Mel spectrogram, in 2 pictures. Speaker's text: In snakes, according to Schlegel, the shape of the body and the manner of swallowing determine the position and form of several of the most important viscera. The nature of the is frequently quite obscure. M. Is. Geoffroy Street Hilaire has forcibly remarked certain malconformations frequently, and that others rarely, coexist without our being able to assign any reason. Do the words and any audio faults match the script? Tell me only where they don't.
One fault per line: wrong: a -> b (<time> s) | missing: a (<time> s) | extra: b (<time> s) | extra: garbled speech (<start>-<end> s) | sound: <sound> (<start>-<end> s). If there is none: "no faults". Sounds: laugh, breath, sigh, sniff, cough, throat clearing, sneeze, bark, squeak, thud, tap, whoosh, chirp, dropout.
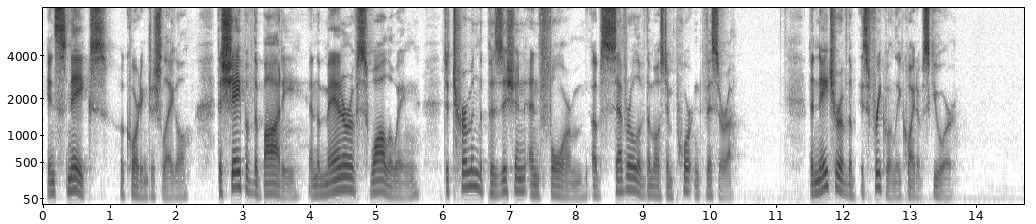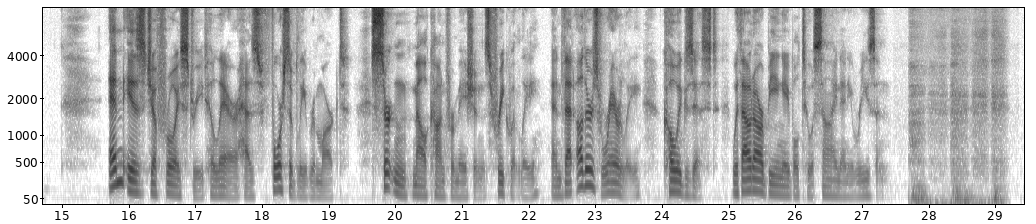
sound: breath (27.7-29.2 s)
